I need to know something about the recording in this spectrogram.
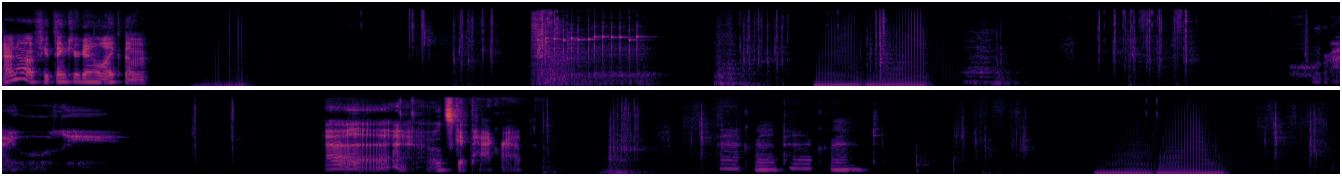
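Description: A young woman talks with animation into a close microphone, in bursts.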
